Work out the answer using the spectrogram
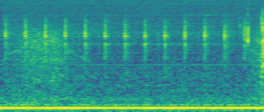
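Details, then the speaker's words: Tape recorder with dried-out grease: sharp light ticks about seven a second over a steady low hum. Owner suspects the motor rattling against something or the belt, seemingly from the motor drive end rather than the flywheel; later cleaned and lubricated. Ticking noise. "it's the motor rattling against something or the belt or something like that um there's only two components it could be that's the motor drive and the flywheel and it sounds like it's coming from the motor end of it"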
